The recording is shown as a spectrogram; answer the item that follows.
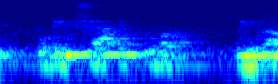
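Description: Speech: a person talking in short phrases, with a brief pause near the end.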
